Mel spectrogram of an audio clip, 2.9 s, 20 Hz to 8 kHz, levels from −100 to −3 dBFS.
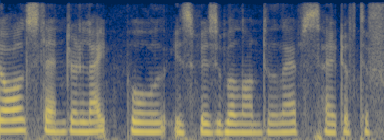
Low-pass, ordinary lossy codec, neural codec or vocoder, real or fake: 7.2 kHz; none; codec, 16 kHz, 2 kbps, FunCodec, trained on Chinese and English, 25 frames a second; fake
